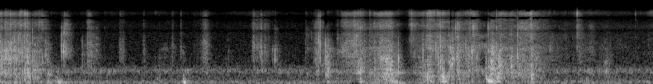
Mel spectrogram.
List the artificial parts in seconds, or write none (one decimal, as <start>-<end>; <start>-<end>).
0.0-0.4; 3.2-4.7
